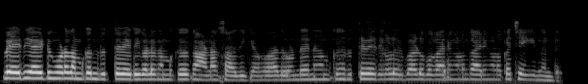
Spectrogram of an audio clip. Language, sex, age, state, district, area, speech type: Malayalam, female, 45-60, Kerala, Kozhikode, urban, spontaneous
